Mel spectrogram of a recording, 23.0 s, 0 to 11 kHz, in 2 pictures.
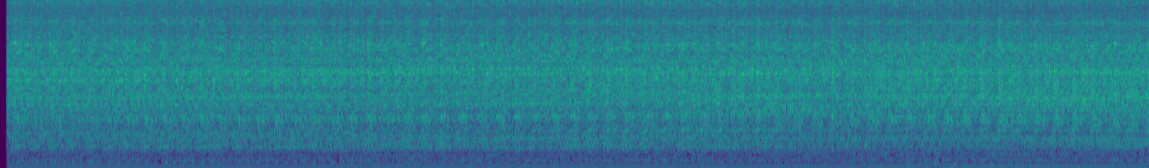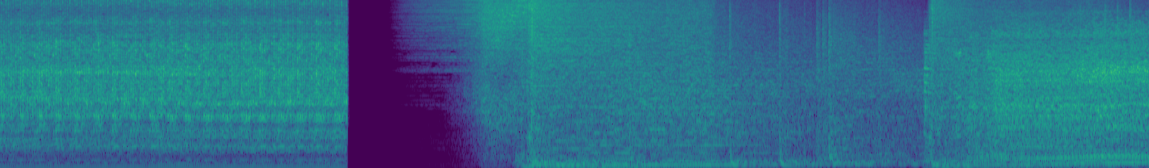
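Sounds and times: diesel truck engine idling: 0:00.1 - 0:15.0.

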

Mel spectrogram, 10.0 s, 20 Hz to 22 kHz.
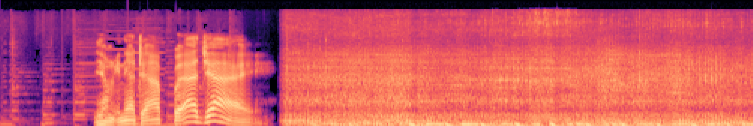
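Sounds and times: auto-rickshaw engine chugging: 0:03.7 - 0:10.0.

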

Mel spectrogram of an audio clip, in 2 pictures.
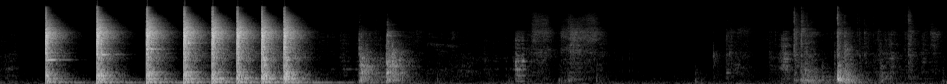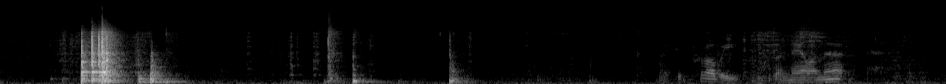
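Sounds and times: wooden thunks and knocks: 0:03.6 - 0:04.2, 0:08.0 - 0:08.9, 0:10.3 - 0:11.3, 0:14.0 - 0:14.3
plywood panel scraping: 0:05.1 - 0:06.1, 0:16.6 - 0:18.6.

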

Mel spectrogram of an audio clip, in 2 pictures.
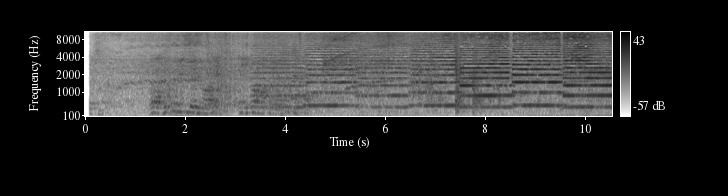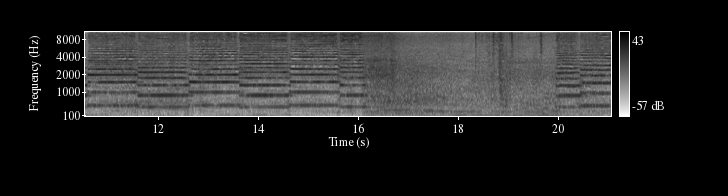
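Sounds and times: fire truck engine rushing past: 0:00.2 - 0:21.0
two-tone siren: 0:03.6 - 0:16.3, 0:19.9 - 0:21.0.

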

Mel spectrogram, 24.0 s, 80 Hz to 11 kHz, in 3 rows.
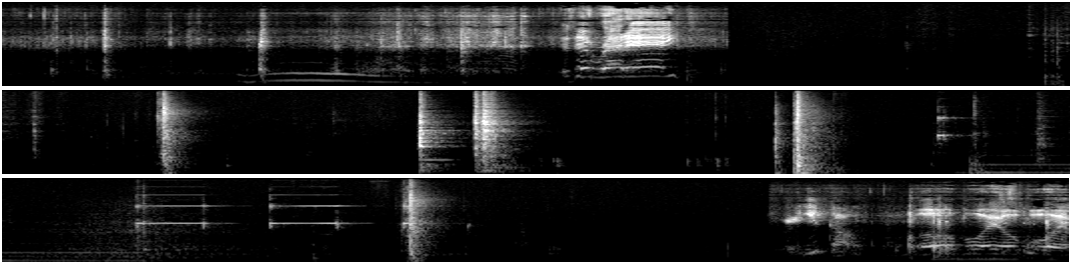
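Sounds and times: microwave oven humming: 0:15.0 - 0:19.2
microwave beeps: 0:15.0 - 0:19.3.

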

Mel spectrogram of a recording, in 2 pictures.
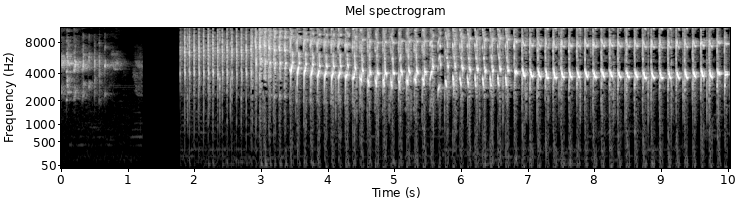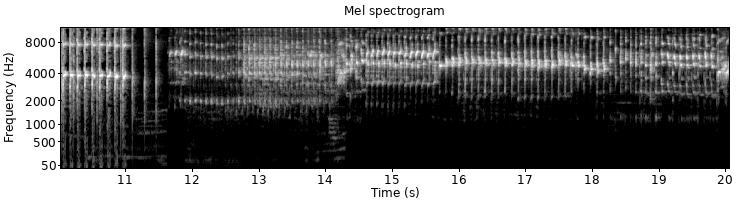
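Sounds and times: lovebird chirps: 0:01.8 - 0:20.0
lovebird shrill trill: 0:02.8 - 0:20.0.

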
